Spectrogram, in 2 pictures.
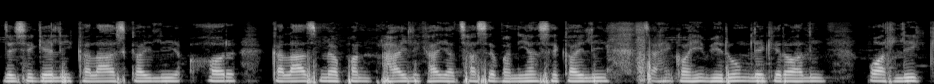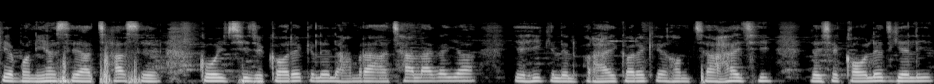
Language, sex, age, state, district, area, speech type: Maithili, male, 18-30, Bihar, Sitamarhi, rural, spontaneous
